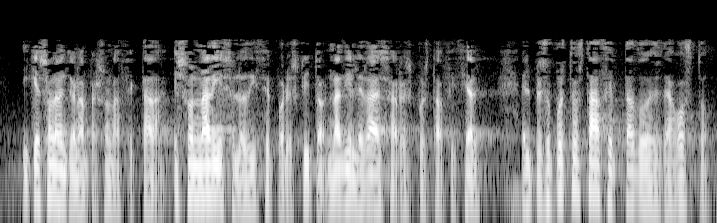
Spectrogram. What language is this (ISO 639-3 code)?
spa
